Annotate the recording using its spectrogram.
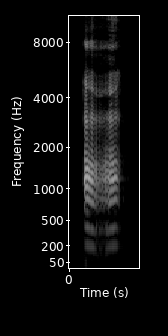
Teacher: the third tone goes down from a low pitch then Rises to the middle of the pitch range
